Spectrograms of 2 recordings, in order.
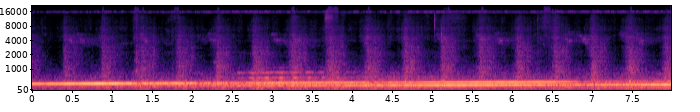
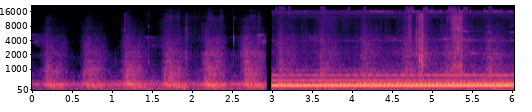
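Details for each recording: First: Daewoo direct-drive inverter washer-dryer (9 kg wash, 7 kg dry), spin ramping up: loud siren-like whine climbing in pitch with rhythmic clicks; not bearings, faulty motor stator hall sensor, fixed by replacing it. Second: Daewoo direct-drive inverter washer-dryer (9 kg/7 kg), spin-only cycle after replacing damaged stator Hall sensor: steady, even motor hum with no knocking, scraping or rumbling; the earlier abnormal noise is gone, normal spin.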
